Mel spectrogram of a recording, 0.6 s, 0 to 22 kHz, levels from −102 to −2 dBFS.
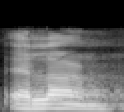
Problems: constant background noise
